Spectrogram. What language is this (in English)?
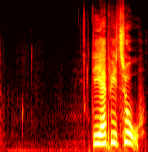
Danish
